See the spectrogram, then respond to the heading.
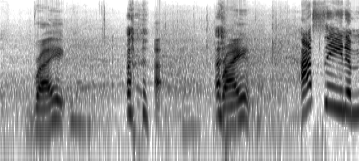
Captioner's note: applause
